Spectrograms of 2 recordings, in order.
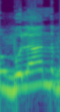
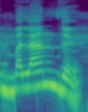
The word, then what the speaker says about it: بلند: ہمارا لفظ ہے بلند، اس کو بلند پڑھ جاتے ہیں، وہ پڑھ جاتے ہیں خودی کو کر بلند اتنا، بلند لفظ غلط ہے، اس کا جو صحیح تلفظ ہے وہ ہے بلند، خودی کو کر بلند اتنا۔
